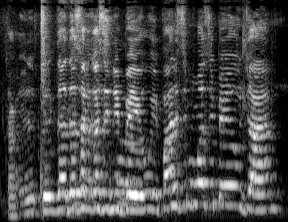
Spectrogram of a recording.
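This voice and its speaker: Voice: mid-range voice, quick pace, echoey room, far from the mic, noisy background. A card player with a Filipino accent, teasing and swearing freely in casual banter over a card game. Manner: teasing, swears freely, laughs while talking.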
